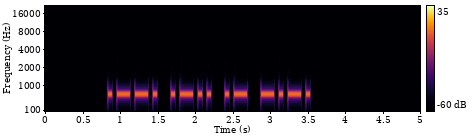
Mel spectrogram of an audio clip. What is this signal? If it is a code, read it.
Morse code, heard as a keyed tone, about 20 wpm, 700 Hz. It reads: PLAC
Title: Build A Word - 1 Letter At A Time - 5-Letter Words - 20wpm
